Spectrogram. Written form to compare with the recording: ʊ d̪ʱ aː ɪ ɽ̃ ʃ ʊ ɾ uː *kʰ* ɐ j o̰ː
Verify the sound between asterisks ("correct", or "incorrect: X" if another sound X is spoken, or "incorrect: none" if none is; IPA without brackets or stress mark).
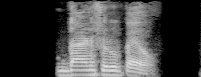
incorrect: k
